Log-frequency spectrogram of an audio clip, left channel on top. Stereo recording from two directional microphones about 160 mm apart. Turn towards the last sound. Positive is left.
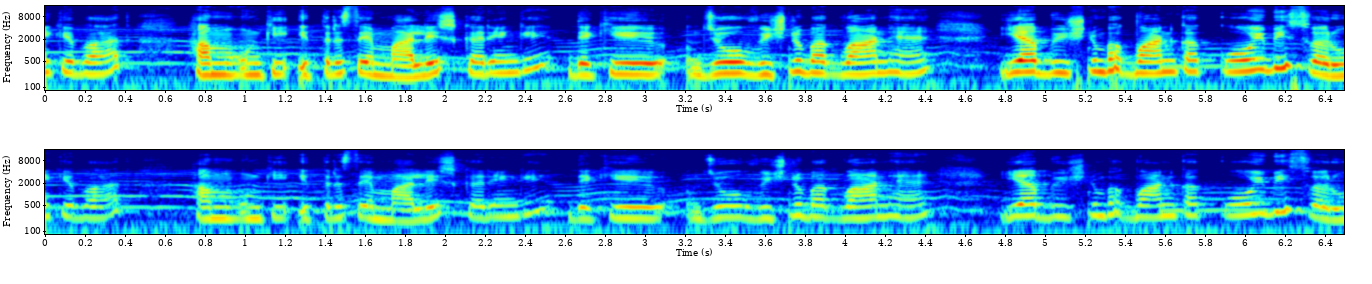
turn(degrees=30)  # may be behind; listen again after turning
